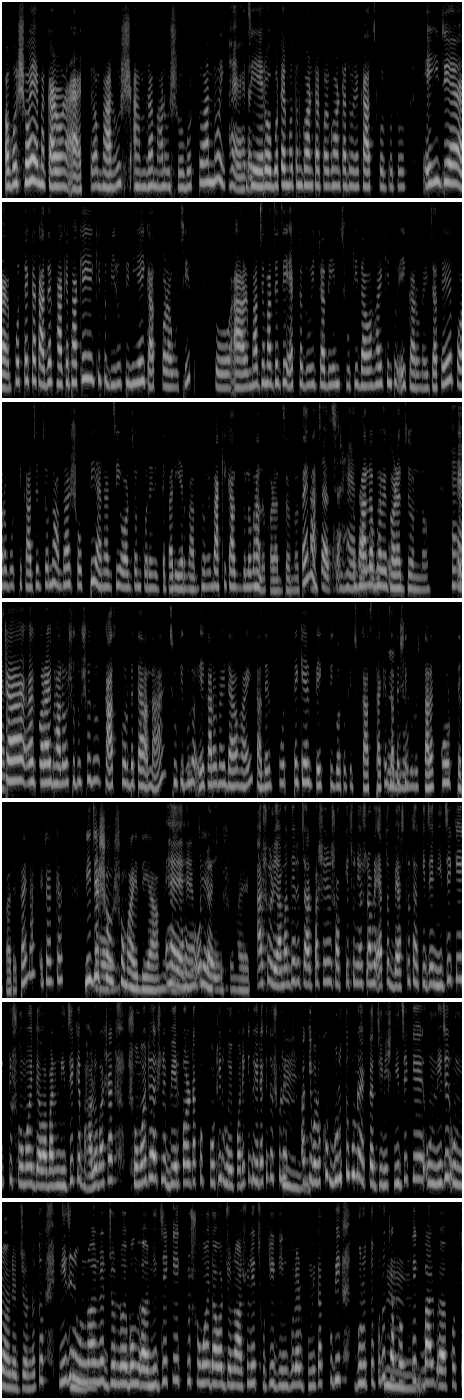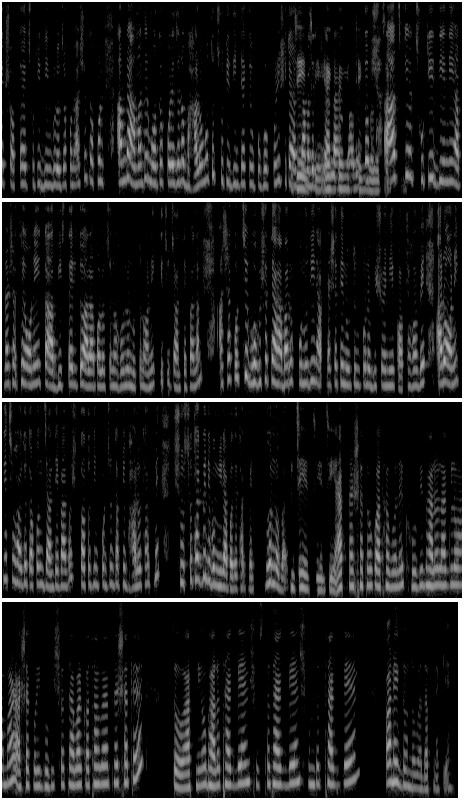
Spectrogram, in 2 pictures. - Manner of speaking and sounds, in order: other background noise
- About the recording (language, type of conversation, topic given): Bengali, unstructured, আপনি ছুটির দিনে সাধারণত কী করতে পছন্দ করেন?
